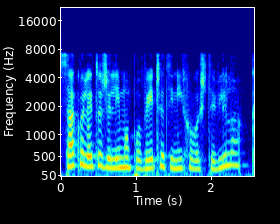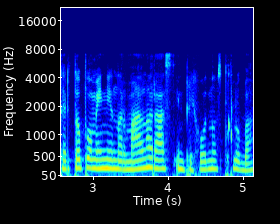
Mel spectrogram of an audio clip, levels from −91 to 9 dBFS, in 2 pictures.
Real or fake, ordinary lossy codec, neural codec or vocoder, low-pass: fake; none; codec, 24 kHz, 3 kbps, HILCodec; 7.2 kHz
